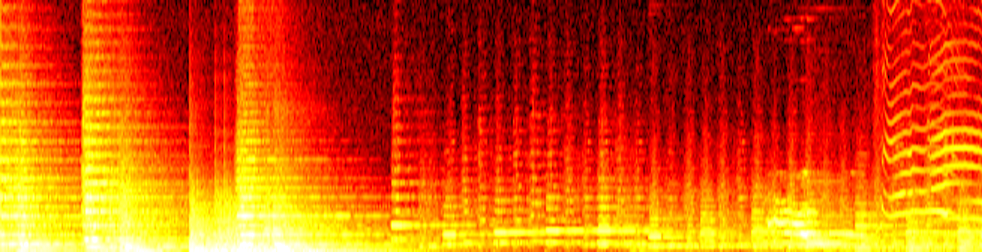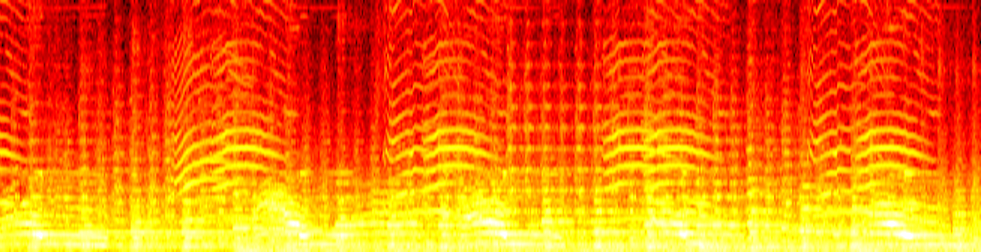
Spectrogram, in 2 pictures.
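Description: A cat meows loudly and insistently, opening with a few strong, drawn-out cries, then a long run of wavering, overlapping meows and yowls, with no talking.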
